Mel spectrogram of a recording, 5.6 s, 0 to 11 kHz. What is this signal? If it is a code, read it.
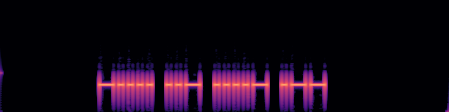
Morse code, heard as a keyed tone, about 20 wpm, 700 Hz. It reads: 6U4W
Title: Four Challenging Letter-Number Combinations 20wpm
